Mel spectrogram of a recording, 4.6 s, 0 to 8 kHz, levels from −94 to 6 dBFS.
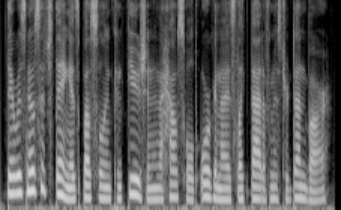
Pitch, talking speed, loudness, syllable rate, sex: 185 Hz, 235 wpm, -18 LUFS, 6.7 syllables/s, female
